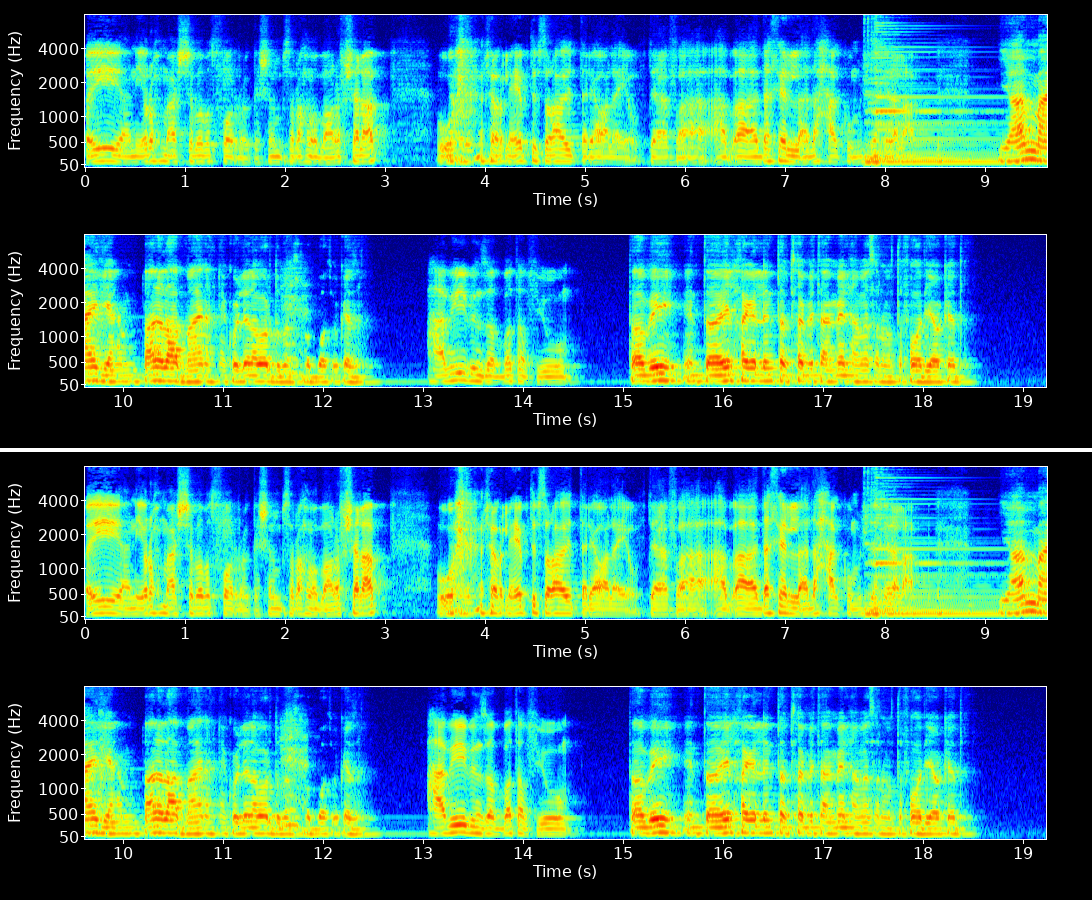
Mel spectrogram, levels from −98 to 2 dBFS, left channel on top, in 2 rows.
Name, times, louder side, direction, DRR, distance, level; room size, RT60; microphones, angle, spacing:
voice 1, 0.0-8.9 9.7-9.8 11.5-11.9 13.0-14.5, right 3 dB, 35° right, 1.0 m, -25 dB
sound 1, 7.8-13.0, equal, 5° right, 2.7 m, -34 dB
voice 2, 9.1-12.4 15.1-18.4, left 1 dB, 15° left, 1.5 m, -20 dB
21.0 x 11.0 x 4.3 m
head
